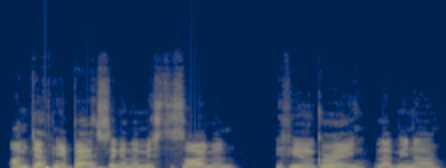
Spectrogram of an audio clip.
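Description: A man's voice: on the low side, fairly even intonation, very fast, fairly bright tone, no room sound. A man in his thirties giving casual reaction commentary, musing aloud and talking informally to viewers. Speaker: reaction video host. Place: indoors, seated at a desk.

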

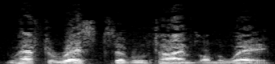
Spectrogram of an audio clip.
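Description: An actor playing a grave narrator of a bleak dystopian tale, with dramatic, deliberate delivery in 1940s radio style. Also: male voice, lowish voice, sing-song, a bit bright, slightly rough, full character voice. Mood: grave, ominous. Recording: muffled, noisy 1940s radio broadcast.

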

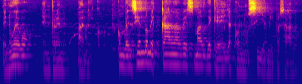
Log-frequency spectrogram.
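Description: A man's voice: deep voice, lively intonation, moderate pace, fairly bright tone, roomy sound, faint music behind. An actor playing a guilt-ridden priest narrating his past in an audio drama. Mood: haunted, brooding. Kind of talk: scripted first-person dramatic narration.

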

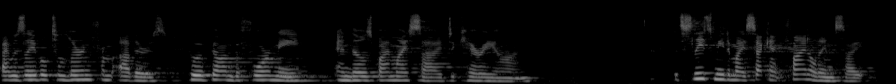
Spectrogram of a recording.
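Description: A woman's voice: mid-range voice, normal speed, darkish tone. Echoing middle-aged woman giving a speech. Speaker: student commencement speaker. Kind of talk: prepared public speech with some ad-libs. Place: indoor auditorium stage. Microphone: podium microphone. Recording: long hall reverb from stage sound system.

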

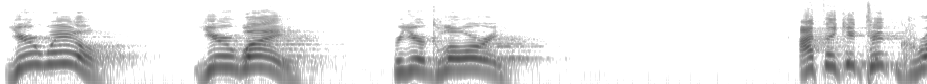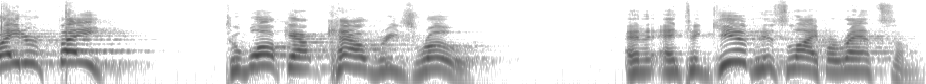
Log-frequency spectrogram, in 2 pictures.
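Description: A middle-aged man preaching as pastor, building emphasis through a slow sermon before a hushed prayer in a large church. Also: very high voice, expressive. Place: large church sanctuary, empty pews. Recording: long church hall reverb.

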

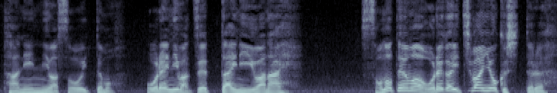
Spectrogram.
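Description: An actor playing a spirited, stubborn young man in a Japanese game, with rough, casual youthful speech. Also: a little high, lively intonation, moderate pace, close to an everyday voice. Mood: frustrated. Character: spirited young man, frustrated and stubborn about his father.

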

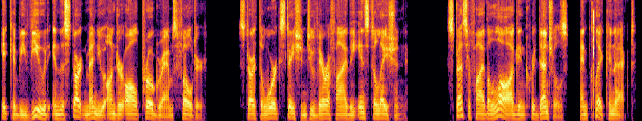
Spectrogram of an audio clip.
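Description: A man with a fairly low voice narrates a scripted software tutorial. His delivery is measured and instructional. The voice-over is recorded close and dry, with little room sound. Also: animated, no echo, dull audio.

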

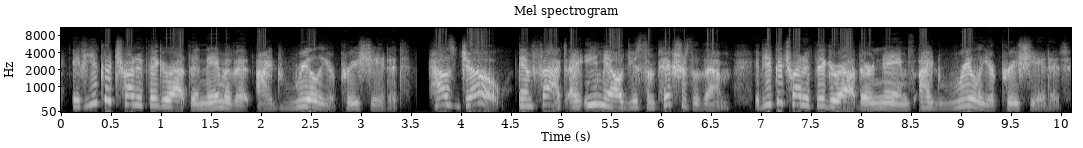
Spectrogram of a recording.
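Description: Young American female sleuth, game dialogue. Inquisitive, polite, chatty; slightly high voice, dry close sound. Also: bright, forceful tone, no echo, rough recording. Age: young adult. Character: friendly, inquisitive young woman amateur detective. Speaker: video game character voice actor. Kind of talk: scripted adventure game dialogue, phone-call delivery.

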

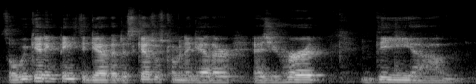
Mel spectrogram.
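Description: An American man in his forties speaking informally to camera in a video diary, halting as he searches for words. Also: lowish voice, bright, forceful tone, distant mic. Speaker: actor presenting a behind-the-scenes series. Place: small indoor office. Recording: roomy, off-mic, faint music behind.

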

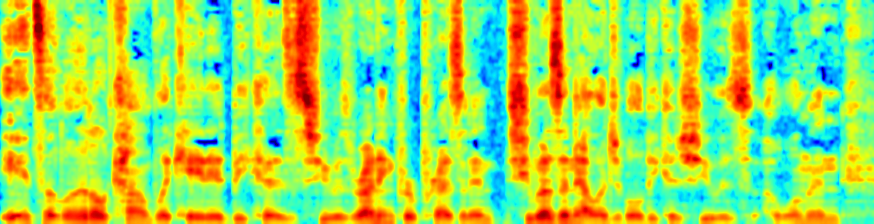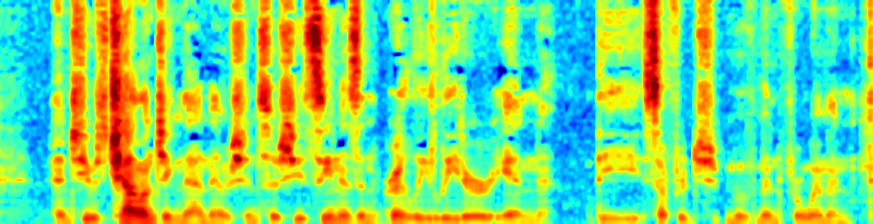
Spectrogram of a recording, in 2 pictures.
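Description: A man's voice: deep voice, creaky, darkish tone, slightly rough. A young man guiding a walking tour outdoors on city streets, chatty and casual, often laughing between points. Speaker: tour guide.

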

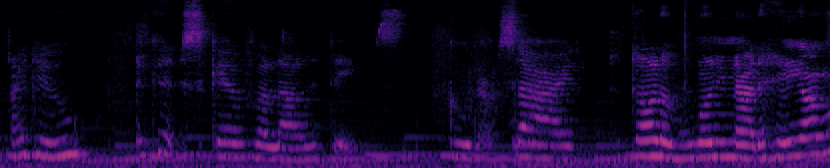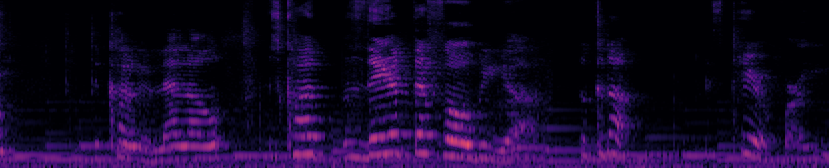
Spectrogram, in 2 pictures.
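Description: Very high, sassy little cat. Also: female voice. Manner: short, simple, cheeky childlike phrases. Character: sassy, sweet little girl cat with childlike speech. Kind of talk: scripted pet voice-over comedy.

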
